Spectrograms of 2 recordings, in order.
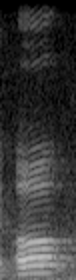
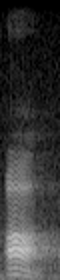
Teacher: अब अ और आ का उच्चारण अगर हम करके देखें, जैसे अ, आ, तो अ में कम वायु, समय कम, आ में उससे ज़्यादा।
